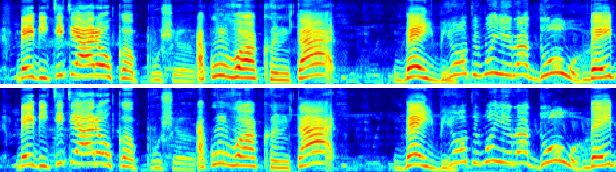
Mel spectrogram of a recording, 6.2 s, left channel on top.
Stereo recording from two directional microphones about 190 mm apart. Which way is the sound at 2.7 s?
5° left (ahead or behind).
